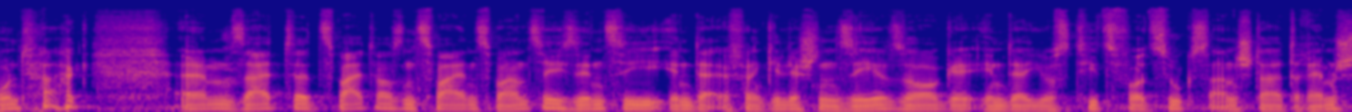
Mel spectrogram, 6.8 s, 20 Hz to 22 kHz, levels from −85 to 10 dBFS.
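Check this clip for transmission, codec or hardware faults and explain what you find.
Nothing stood out on listening to the clip.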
